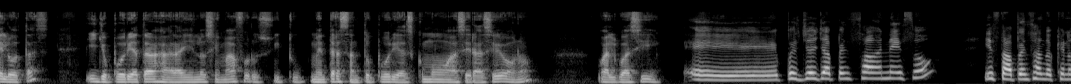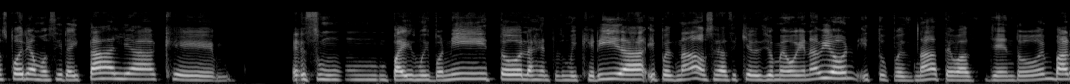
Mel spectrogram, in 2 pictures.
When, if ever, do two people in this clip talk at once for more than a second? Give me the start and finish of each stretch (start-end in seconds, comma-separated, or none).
none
